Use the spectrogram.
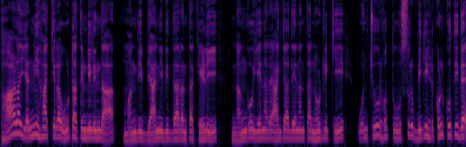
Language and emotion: Kannada, fearful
